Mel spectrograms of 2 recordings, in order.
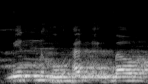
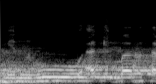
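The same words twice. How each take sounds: First: The vowel of 'hu' is kept short. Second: The vowel of 'hu' is held long. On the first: The speaker calls it right. "tidak dibaca panjang" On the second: The speaker calls it wrong. "tidak dibaca"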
